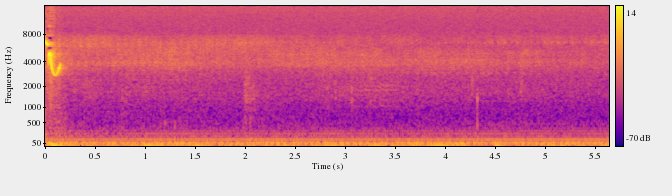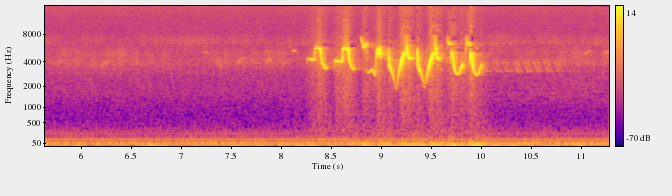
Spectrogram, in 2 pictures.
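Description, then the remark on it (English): A bird sings a quick burst of high, warbling notes near the end, with a brief chirp at the start, all over a steady low rumble of background noise. “Bird songs can be heard from a distance of 100 meters or more, depending on the bird, the terrain, the listener's ears, and the level of background noise.”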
